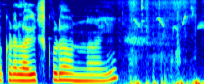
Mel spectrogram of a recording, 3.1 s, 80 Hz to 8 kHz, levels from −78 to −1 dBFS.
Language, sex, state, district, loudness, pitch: Telugu, female, Andhra Pradesh, Annamaya, -16 LUFS, 210 Hz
